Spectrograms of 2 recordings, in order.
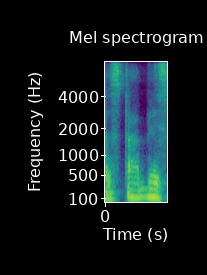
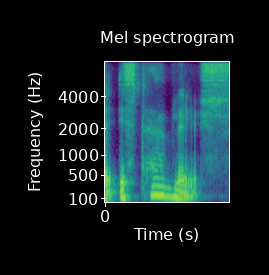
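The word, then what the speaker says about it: establish: এস্টাবলিশ বলি, এটা এস্টাবলিশ না, এটা এস্টাবলিশ।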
